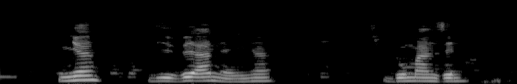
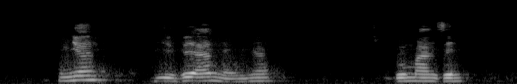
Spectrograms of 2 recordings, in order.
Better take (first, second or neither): first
